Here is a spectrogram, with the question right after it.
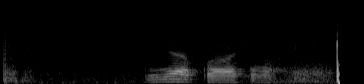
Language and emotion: Russian, sad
